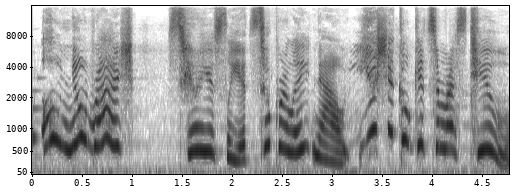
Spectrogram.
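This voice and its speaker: A squeaky, female-sounding put-on character voice at an extremely high pitch, with music in the background. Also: moderate pace. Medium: actual play. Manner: soft, caring.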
